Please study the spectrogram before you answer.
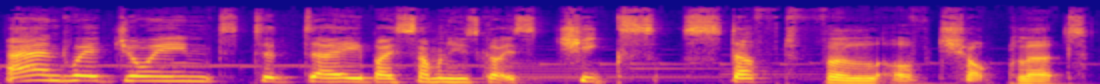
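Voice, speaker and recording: A man hosts a chatty podcast with a teasing, playful manner. His pitch swings widely as he jokes with his co-hosts. Faint music sits underneath. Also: very animated, takes it slowly, fairly bright tone. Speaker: podcast co-host. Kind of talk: casual podcast banter.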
